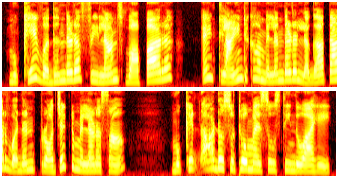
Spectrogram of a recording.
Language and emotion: Sindhi, happy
